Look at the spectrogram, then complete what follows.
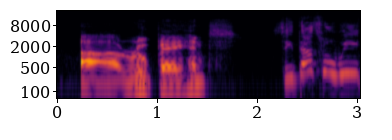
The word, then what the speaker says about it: Roope: Okay, And first then we heard it was Roope. Then we heard like maybe it's like Roope, as you said, get the R going. And then I think it was the NHL pronunciation guide listed it as Ropa. So I just went for that, and everyone was like, that's not what it is.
